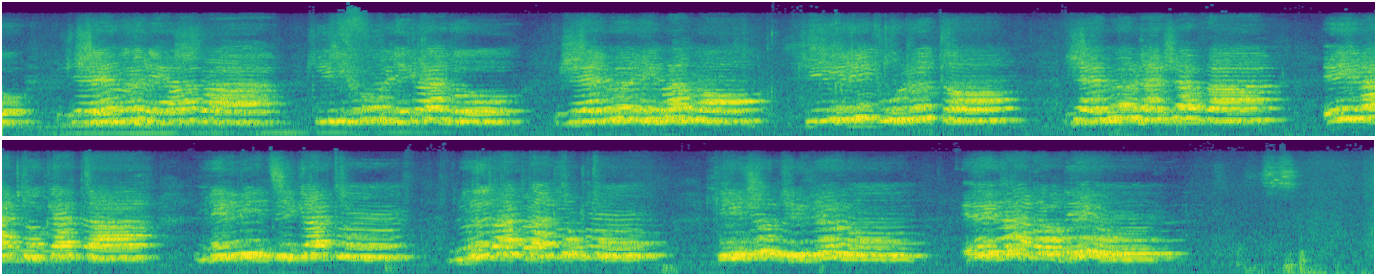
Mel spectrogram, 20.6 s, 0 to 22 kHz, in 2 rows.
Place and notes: Irai, France - Ecole d'Irai
Les enfants chantent à l'école d'Irai, Zoom H6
